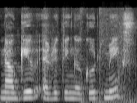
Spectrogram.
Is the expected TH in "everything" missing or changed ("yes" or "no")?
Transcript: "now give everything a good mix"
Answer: yes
